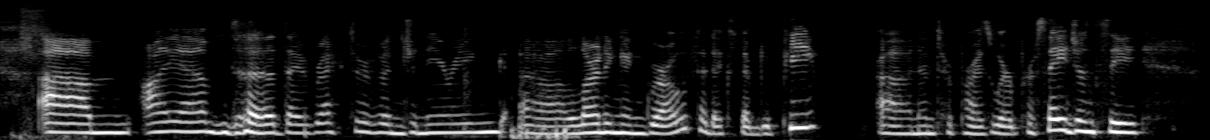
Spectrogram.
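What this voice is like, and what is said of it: Italian accent. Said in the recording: “As you can tell from my accent, I'm very Italian.”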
